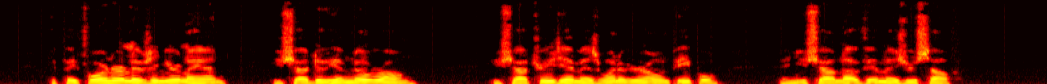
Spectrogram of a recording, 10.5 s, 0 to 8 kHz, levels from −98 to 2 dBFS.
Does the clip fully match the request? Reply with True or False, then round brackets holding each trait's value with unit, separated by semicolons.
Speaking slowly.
False (170 wpm)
